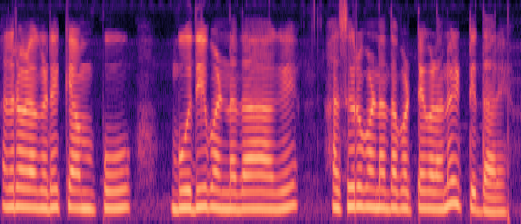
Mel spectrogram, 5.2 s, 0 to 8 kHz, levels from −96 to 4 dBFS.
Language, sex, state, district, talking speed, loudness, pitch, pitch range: Kannada, female, Karnataka, Bidar, 105 wpm, -15 LUFS, 235 Hz, 225-245 Hz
